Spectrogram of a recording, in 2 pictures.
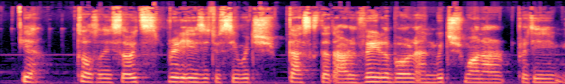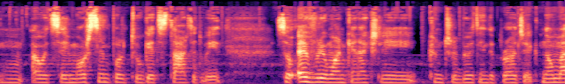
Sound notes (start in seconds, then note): none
